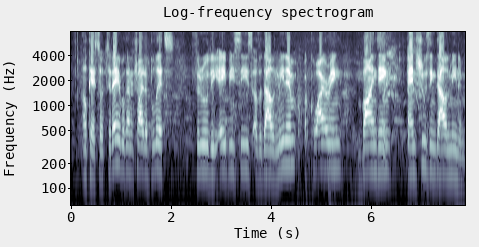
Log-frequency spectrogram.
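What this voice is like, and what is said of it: Congested voice from a cold. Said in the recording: “I have a little cold, so if anybody can't hear me properly or it just comes a little slurred”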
